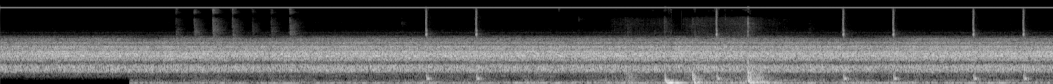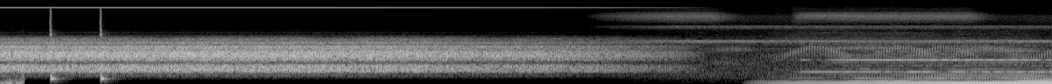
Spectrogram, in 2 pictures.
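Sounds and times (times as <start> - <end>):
television static hiss: 0.0 - 17.9
low ambient music drone: 0.0 - 21.0
channel-switching clicks: 1.8 - 12.0.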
